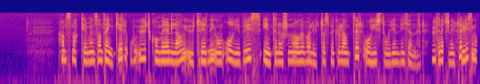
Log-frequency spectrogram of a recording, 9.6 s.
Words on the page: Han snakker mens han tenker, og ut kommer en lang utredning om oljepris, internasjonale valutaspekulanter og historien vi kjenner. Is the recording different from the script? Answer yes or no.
yes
